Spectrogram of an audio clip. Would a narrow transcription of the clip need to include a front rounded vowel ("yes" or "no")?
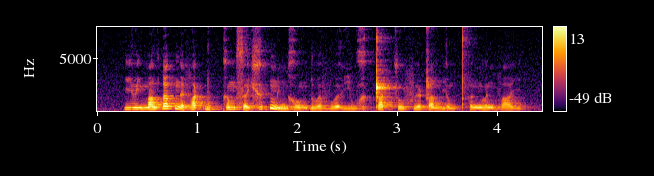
no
